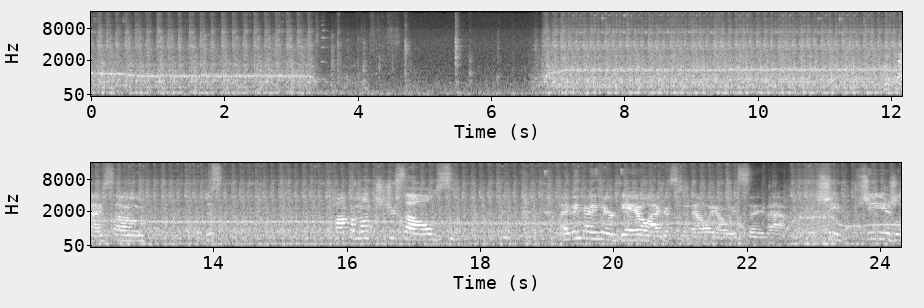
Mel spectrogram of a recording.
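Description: Electric sewing machine running a zigzag stitch through paper, a steady motor hum that stops for about three seconds a few seconds in, then starts again at a slightly higher pitch.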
